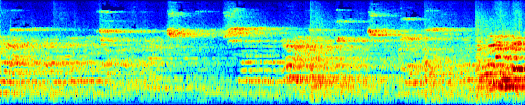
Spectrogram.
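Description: Sneakers squeak on a wooden court in an echoing gym.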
